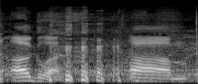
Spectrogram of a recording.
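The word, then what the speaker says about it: Uggla: month of the season nobody would pronounce his name right pa announcers other broadcasters anybody and we got tired of telling him right now his name is dan ugler his name is dan ugla middle of the game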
